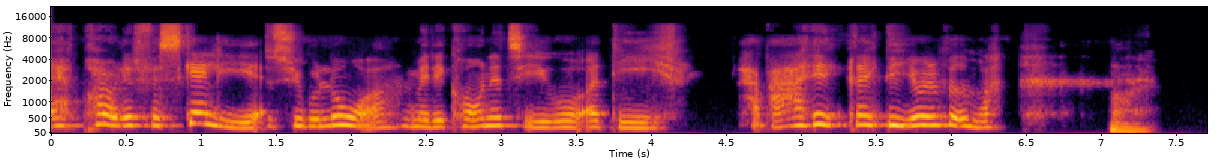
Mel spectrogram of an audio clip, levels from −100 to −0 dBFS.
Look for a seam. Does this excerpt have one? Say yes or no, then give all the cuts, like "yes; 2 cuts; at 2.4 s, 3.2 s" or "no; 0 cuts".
yes; 2 cuts; at 1.4 s, 3.7 s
